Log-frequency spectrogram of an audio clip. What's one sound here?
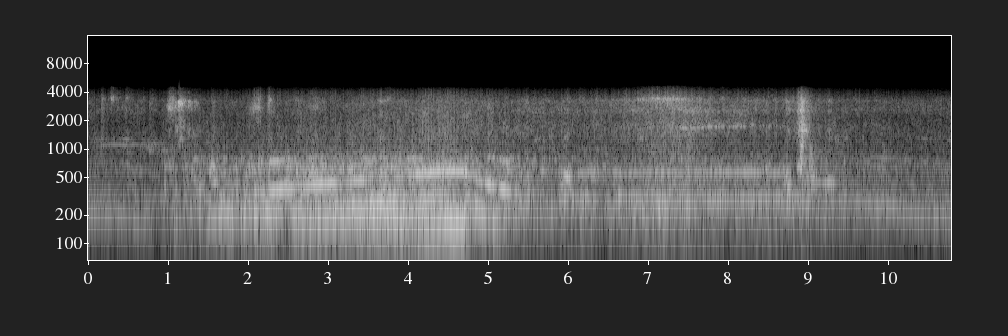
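A train passes close by with a rising and falling roar.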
